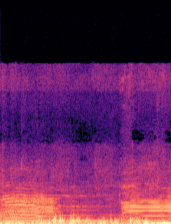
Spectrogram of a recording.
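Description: Cows mooing: two long moos, the second starting about one and a half seconds in, over wind rumbling on the microphone.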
